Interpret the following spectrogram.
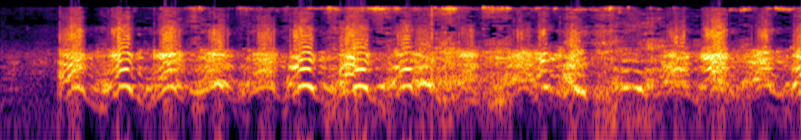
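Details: Play-fighting puppies yip and whine almost without a break, their high wavering voices overlapping in a busy, excited chorus with short sharp accents throughout.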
